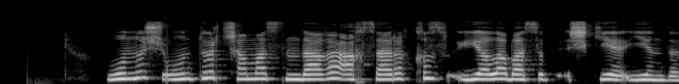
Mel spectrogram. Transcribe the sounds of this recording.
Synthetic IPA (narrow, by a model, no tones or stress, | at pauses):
wo̞nʏʃwo̞nt̪ʰɵɾt̪ʃɑmɑsənd̪ɑʁəɑqsɑɾəqʰəzʊjɑlˠɑbɑsəp̚ɪʃkʲe̞jend̪ɪ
